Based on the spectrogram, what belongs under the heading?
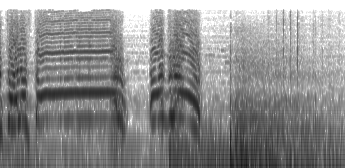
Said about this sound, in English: After sunset and the sound of the Ramadan cannon, people eat their first meal or iftar, which is often a copious multiple-course banquet.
